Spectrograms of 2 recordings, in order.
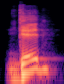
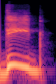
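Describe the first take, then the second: First: The vowel is a short lax i sound. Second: The vowel is a long ee sound. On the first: The speaker calls it right. "It's like a short eh" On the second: The speaker calls it wrong. "It's not did"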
